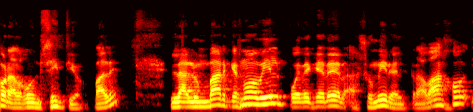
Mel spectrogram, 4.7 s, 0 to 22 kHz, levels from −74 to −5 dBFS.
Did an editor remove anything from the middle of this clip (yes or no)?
yes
